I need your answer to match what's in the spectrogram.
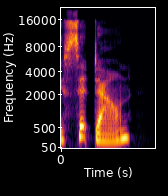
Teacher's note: The falling pitch makes commands sound firm and clear. It shows authority and tells the listener that the instruction is final. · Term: falling intonation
